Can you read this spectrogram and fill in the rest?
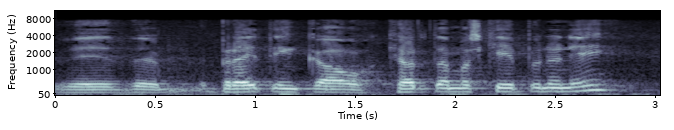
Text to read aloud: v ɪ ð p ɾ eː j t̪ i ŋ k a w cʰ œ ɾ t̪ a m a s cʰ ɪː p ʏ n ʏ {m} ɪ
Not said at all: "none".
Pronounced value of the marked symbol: n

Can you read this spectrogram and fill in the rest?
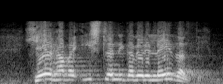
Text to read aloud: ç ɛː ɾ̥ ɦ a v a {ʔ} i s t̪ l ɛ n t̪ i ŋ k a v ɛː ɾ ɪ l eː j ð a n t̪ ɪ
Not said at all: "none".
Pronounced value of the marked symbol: ʔ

